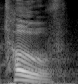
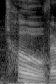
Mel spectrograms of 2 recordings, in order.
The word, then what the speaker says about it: tov: There's a Hebrew word that's pronounced tov, it's been kind of taught to me, tov. Everyone say this together, tov. T-O-V, tov.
